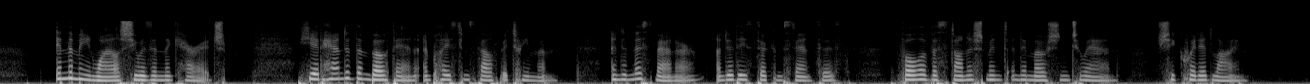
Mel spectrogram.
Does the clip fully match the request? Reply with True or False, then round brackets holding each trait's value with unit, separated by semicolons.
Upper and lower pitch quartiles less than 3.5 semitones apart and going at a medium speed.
True (2.7 semitones; 165 wpm)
